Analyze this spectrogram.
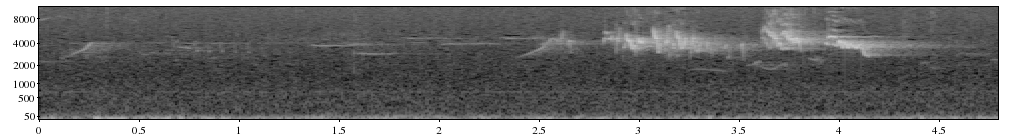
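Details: European robin song in early May at 7 a.m., woodland near Hoher Peißenberg; quiet sliding whistles open the phrase, then two loud glittering high trills close it, over a low rumbling background.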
